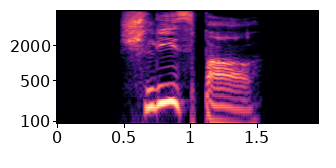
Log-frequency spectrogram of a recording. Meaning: closable, lockable
- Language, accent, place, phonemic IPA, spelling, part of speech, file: German, Germany, Berlin, /ˈʃliːsbaːɐ̯/, schließbar, adjective, De-schließbar.ogg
